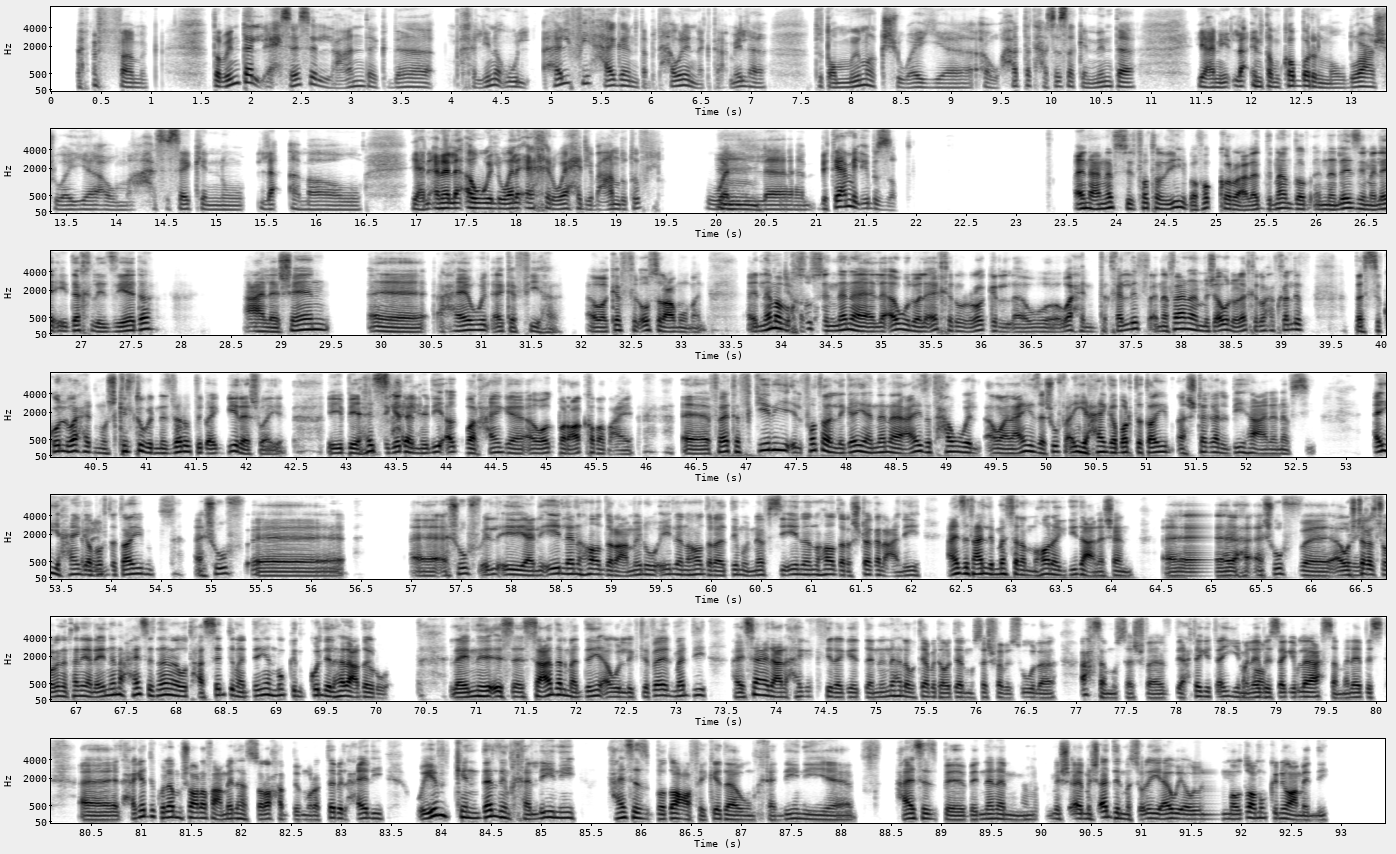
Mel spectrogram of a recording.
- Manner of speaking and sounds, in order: chuckle; tapping; chuckle; in English: "part time"; in English: "part time"
- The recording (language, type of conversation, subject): Arabic, advice, إزاي كانت تجربتك أول مرة تبقى أب/أم؟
